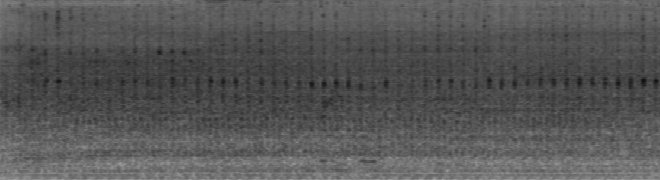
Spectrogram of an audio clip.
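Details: Camaro just started after exhaust weld repair, had stalled and possibly low on fuel: rough idle with a steady rapping knock about four per second over the engine noise; sounds loose, cause unknown, debris and a dead animal blown out the exhaust.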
